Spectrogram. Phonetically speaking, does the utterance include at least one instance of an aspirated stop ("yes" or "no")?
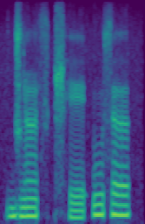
yes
